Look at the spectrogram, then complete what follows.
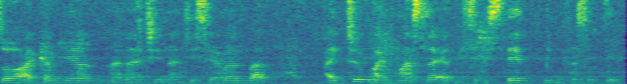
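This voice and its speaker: A woman's voice: fairly low pitch, fairly even intonation, fairly quick, distant mic. A woman, introducing herself at a council meeting in simple, friendly phrasing. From Indonesia. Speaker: college staff member speaking at public comment. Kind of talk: informal public introduction. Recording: echoey room picked up from afar, clear noise.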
